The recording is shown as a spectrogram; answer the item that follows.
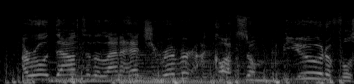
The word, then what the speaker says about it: Lanahatchee: The other day, I rode down to the Lanahatchee River. I caught some beautiful steelhead trout. You mean the Lanahatchee River? No. The Lanahatchee. It runs right near here. Yeah, but it's pronounced Lanahatchee.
